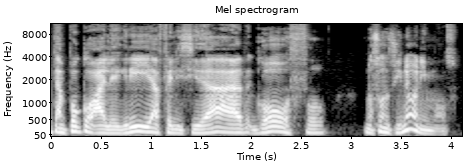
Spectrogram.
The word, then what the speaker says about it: Gozo: Oh, me pronuncio la Z, es increíble. Gozo. No todos pronuncian la Z, ¿eh?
